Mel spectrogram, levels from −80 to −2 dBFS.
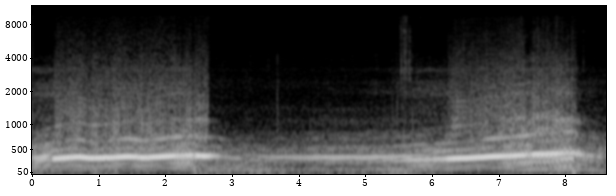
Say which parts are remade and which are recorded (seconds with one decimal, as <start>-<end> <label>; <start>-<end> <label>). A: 0.0-4.4 recorded; 4.4-8.2 remade; 8.2-8.6 recorded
